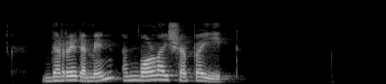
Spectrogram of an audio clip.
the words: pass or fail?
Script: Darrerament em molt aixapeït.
pass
